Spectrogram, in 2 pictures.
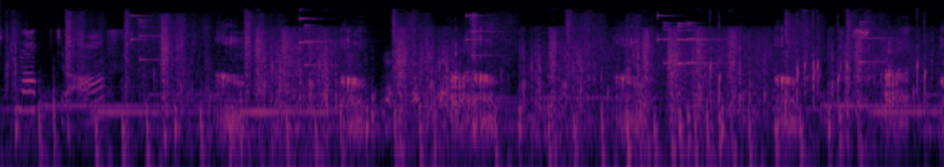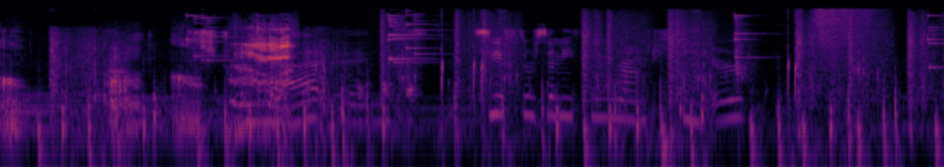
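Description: A pig grunts.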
